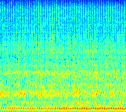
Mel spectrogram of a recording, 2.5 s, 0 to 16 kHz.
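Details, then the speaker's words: Ford 800 tractor idling just after a cold start, with a new muffler installed: steady, even low idle with a firm, regular beat, no popping, ticking or exhaust-leak puffing; normal idle. "listen for any noise it sounds pretty nice and tight there now"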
